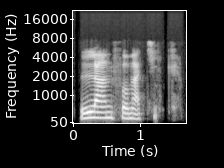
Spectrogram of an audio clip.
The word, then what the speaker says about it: l'informatique: And for l'informatique, the I is pronounced like an A. Écoutez et répétez l'informatique.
